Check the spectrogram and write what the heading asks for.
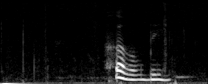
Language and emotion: Russian, neutral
